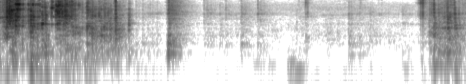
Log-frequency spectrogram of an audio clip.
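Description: A sudden clatter and clinking of hard objects being knocked over. It dies away within about a second, leaving a couple of faint knocks.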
